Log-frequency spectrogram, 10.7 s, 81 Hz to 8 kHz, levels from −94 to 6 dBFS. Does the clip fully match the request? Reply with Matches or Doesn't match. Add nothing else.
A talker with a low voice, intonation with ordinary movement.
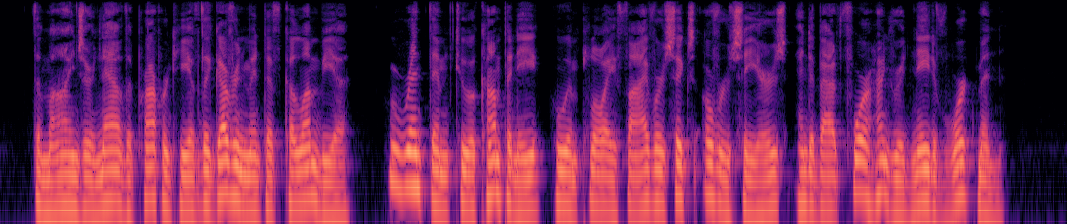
Matches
